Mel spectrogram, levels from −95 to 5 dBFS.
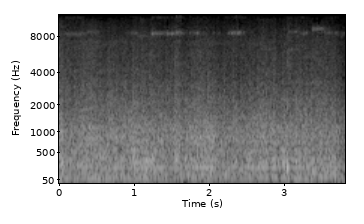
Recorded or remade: recorded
